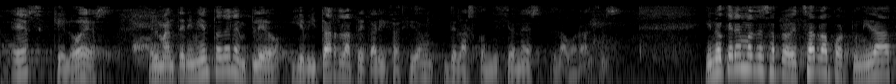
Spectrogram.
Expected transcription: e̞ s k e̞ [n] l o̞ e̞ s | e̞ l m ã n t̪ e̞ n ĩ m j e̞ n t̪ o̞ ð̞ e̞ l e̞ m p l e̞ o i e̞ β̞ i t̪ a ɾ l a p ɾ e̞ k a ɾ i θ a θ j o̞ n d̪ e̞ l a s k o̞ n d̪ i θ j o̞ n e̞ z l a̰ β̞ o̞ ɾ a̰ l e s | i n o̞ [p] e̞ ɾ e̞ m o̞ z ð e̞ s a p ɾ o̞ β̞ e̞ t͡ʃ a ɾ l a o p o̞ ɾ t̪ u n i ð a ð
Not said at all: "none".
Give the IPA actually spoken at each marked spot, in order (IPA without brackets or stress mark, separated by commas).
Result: none, k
